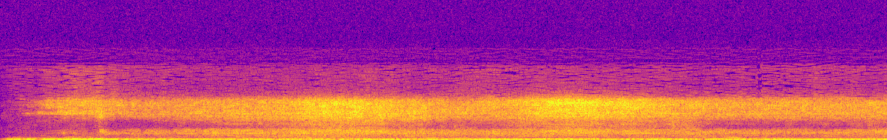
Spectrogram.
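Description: A video clip's soundtrack playing through room speakers: a steady low hum with a hiss above it, starting suddenly.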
